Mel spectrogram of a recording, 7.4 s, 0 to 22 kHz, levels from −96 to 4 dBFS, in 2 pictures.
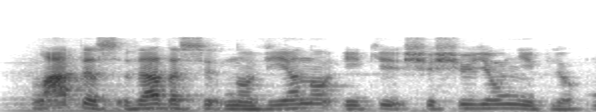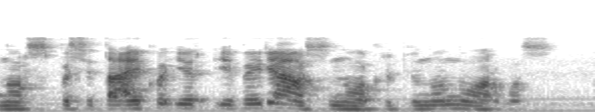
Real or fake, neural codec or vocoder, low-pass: real; none; 5.4 kHz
